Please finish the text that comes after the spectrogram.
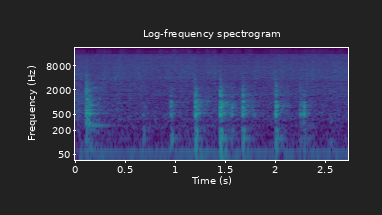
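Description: Marshmallows being stirred in a warm pot until they dissolve: about eight quiet, separate scraping strokes of a spoon against the pot, spaced irregularly, with no voices.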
